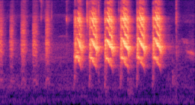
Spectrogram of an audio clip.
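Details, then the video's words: Young parrot during hand-feeding: a few soft clicking squawks, then six loud, harsh, evenly spaced begging calls. "#baby #parrot #hand #feeding"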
